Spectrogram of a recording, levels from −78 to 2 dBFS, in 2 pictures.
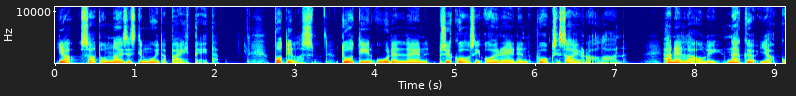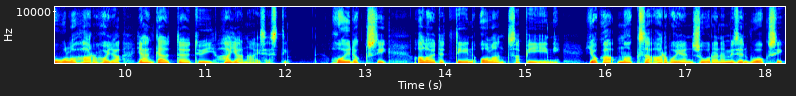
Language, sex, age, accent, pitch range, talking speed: Finnish, male, 30-49, native, 80-115 Hz, 85 wpm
